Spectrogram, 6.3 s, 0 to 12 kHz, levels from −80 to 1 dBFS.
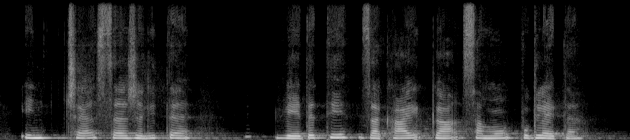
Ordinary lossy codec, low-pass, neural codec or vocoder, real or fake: Opus, 16 kbps; 10.8 kHz; codec, 44.1 kHz, 7.8 kbps, Pupu-Codec; fake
